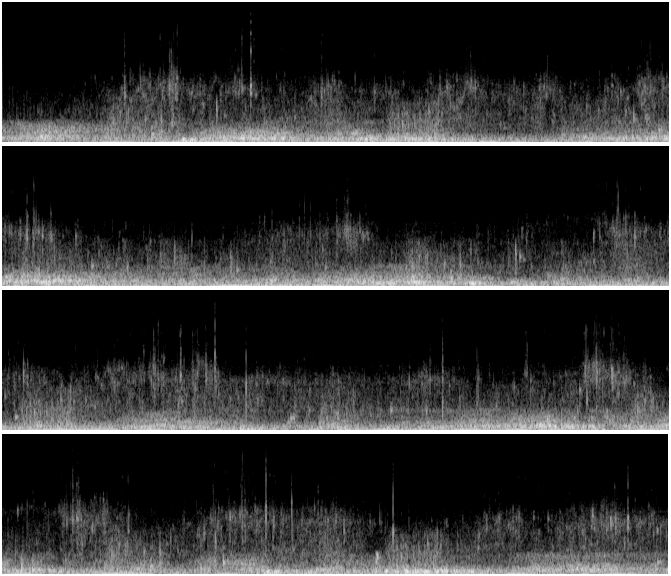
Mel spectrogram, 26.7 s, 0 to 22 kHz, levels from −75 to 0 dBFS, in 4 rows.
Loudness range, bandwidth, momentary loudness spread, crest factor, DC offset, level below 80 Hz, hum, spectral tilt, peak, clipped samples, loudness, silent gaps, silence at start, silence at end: 4 LU; 6.4 kHz; 9 LU; 14 dB; under 0.1%; -26 dBFS; none; -10 dB/octave; -4 dBFS; under 0.1%; -23 LUFS; none; 0 s; 0 s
